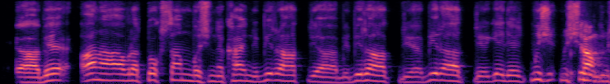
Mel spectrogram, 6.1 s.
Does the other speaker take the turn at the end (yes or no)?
yes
